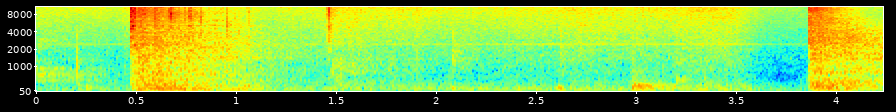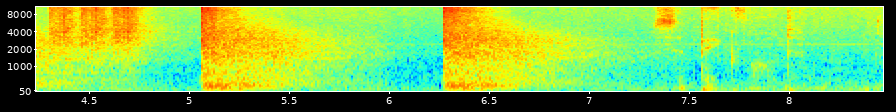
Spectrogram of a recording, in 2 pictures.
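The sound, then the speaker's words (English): A heavy door slams shut with a loud, echoing bang, followed by three more booming impacts spaced about a second apart, as Black Rod knocks on the door at the state opening of Parliament, over faint murmuring. “Close the door.”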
